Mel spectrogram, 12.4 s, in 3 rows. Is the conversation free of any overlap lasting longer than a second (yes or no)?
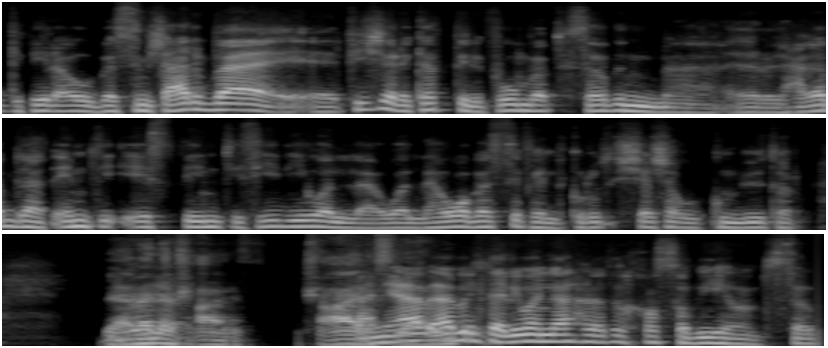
yes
